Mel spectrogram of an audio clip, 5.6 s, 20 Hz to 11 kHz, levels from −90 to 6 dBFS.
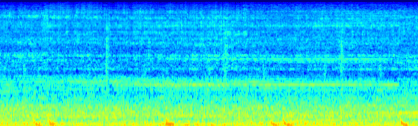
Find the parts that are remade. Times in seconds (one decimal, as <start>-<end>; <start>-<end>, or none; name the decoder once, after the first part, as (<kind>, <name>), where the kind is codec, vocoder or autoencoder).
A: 0.6-3.2 (vocoder, Vocos)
